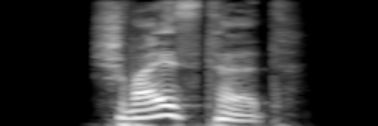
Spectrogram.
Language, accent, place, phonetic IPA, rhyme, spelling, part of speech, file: German, Germany, Berlin, [ˈʃvaɪ̯stət], -aɪ̯stət, schweißtet, verb, De-schweißtet.ogg
- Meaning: inflection of schweißen: 1. second-person plural preterite 2. second-person plural subjunctive II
